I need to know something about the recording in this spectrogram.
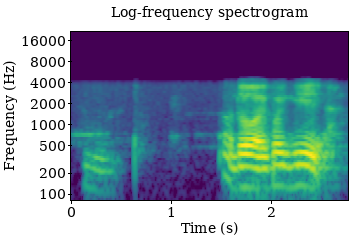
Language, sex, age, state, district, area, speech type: Manipuri, male, 60+, Manipur, Churachandpur, urban, conversation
